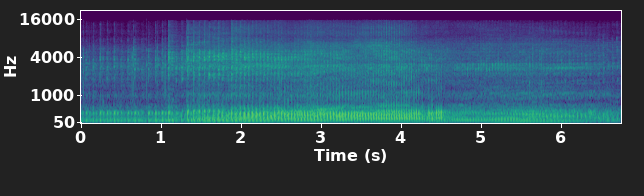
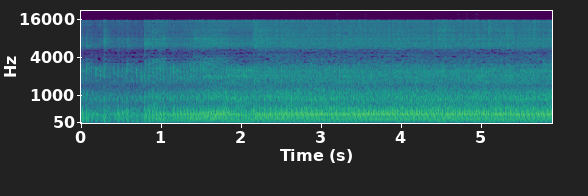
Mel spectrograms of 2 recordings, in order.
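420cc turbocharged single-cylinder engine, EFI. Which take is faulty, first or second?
first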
